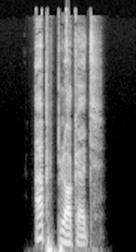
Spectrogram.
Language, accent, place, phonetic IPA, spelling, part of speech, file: German, Germany, Berlin, [ˈapˌblɔkət], abblocket, verb, De-abblocket.ogg
- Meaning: second-person plural dependent subjunctive I of abblocken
